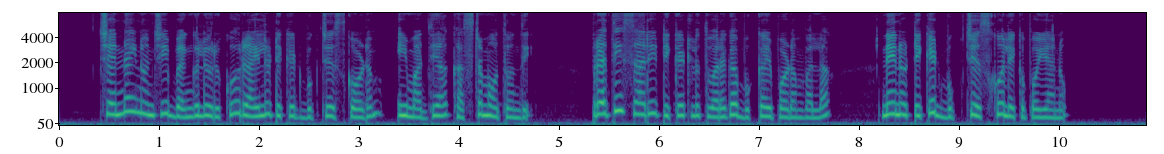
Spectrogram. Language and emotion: Telugu, sad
